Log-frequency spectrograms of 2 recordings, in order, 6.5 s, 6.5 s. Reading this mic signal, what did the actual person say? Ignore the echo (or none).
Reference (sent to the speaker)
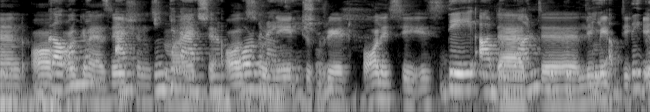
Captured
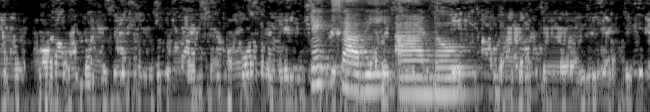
tech savvy and uh,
